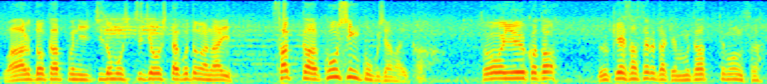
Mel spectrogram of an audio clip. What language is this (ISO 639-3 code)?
jpn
